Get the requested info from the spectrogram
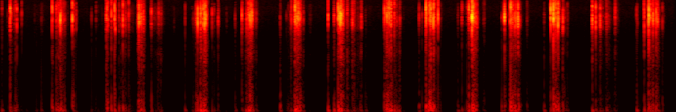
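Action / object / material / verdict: scrape / padded emery nail file / emery board / none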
